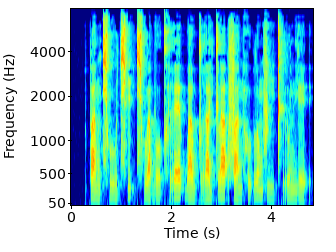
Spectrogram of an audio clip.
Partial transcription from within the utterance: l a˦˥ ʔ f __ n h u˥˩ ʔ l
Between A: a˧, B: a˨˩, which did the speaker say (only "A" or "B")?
B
